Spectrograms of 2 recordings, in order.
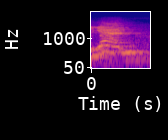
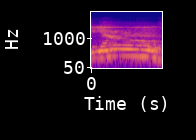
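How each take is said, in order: First: The n is pronounced fully and clearly. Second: The n is hidden in a nasal sound. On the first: The speaker calls it wrong. "we would say Yan, but we don't say yan" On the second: The speaker calls it right. "So we say yon sword"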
